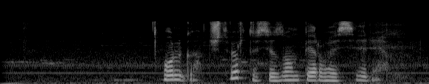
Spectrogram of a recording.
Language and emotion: Russian, neutral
